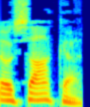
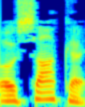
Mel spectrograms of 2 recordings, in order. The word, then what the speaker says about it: 大阪: However, the majority of Japanese place names are read with kunyomi: Daban Osaka, Chingsen Aomori, Shangzhen Hakone.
